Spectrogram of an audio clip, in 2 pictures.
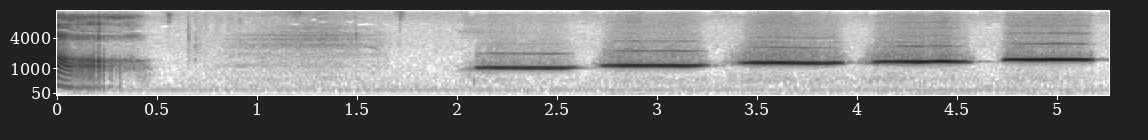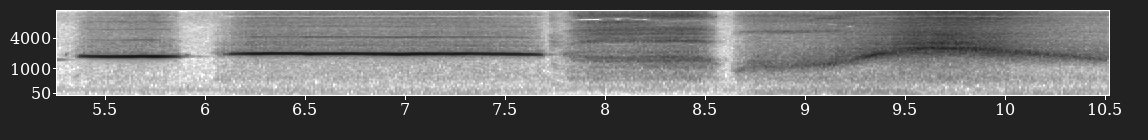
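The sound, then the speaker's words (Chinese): Whistling rises in six short, evenly spaced steps, each note higher than the last, then holds one long high note before giving way to breathy, rushing blowing sounds like wind. “嗯嗯，秋天到，吹口哨。”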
